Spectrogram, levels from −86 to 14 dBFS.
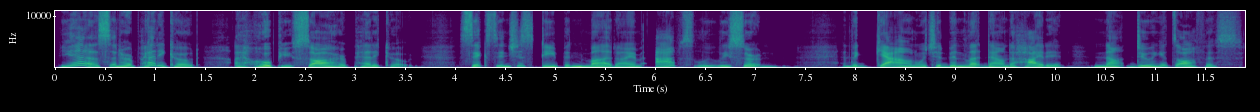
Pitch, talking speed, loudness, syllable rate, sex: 200 Hz, 170 wpm, -20 LUFS, 4.6 syllables/s, female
